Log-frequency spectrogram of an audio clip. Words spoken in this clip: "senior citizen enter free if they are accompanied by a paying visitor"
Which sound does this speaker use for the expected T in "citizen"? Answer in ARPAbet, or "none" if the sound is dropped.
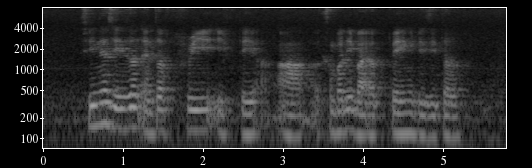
S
